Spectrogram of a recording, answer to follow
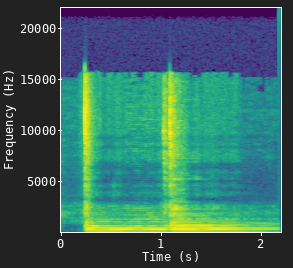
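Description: An A power chord picked on strings five, four and three of a Les Paul-style electric guitar. It is struck twice, about a second apart, and each time left to ring, fading toward the end.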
